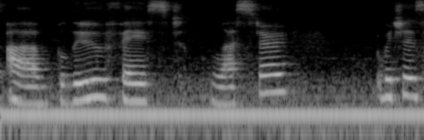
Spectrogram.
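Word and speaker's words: Leicester: okay it's a bluefaced luster which is how I've heard this uh sheet brand or this uh type of sheet pronounced uh Lester and that's of course not how it's spelled um I'm not going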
